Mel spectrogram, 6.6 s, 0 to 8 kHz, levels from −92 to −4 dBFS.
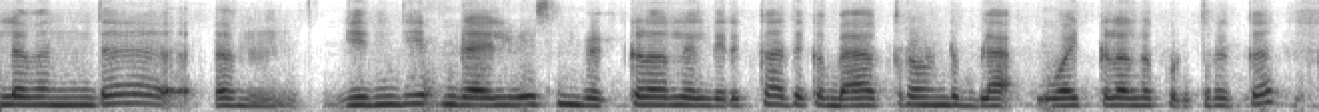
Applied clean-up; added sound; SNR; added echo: neural separator model SepFormer DNS4.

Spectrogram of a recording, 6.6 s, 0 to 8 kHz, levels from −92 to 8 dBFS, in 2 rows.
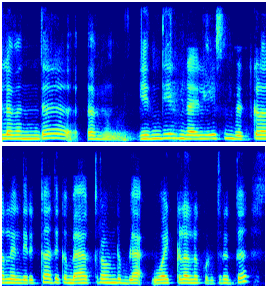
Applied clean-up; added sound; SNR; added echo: neural mask model DeepFilterNet 3.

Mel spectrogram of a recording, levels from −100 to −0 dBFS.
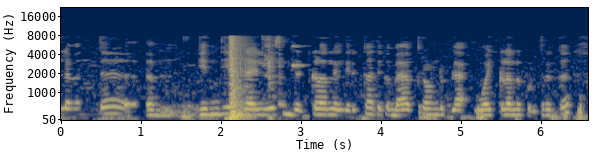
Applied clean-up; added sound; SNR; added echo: classical method Wiener filter.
